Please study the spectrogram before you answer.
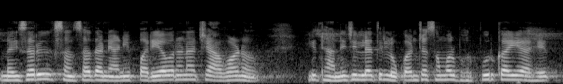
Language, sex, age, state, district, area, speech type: Marathi, female, 30-45, Maharashtra, Thane, urban, spontaneous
